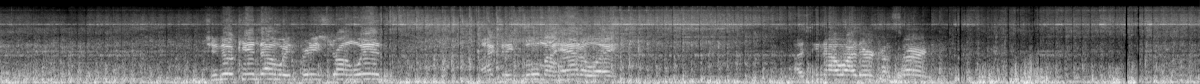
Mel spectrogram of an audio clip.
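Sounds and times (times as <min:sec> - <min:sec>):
high-pitched engine whine: 0:00.0 - 0:12.0
large engine rumbling: 0:00.0 - 0:12.0.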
